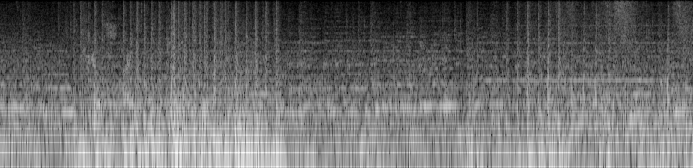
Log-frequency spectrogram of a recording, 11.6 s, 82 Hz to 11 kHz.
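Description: Gunfire in Battlefield 2042, rapid automatic bursts and scattered shots over a constant din of battle, with players talking over it.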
